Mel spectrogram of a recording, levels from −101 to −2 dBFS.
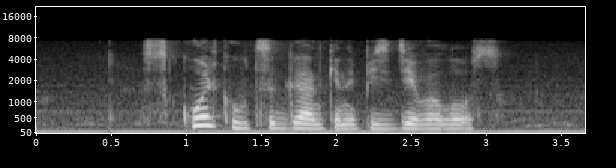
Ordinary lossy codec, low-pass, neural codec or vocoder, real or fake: none; 7.2 kHz; vocoder, 44.1 kHz, 128 mel bands every 512 samples, BigVGAN v2; fake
